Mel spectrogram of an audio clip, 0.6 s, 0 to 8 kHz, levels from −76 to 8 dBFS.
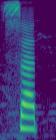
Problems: none marked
